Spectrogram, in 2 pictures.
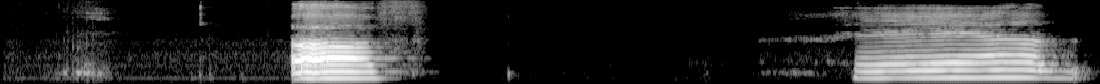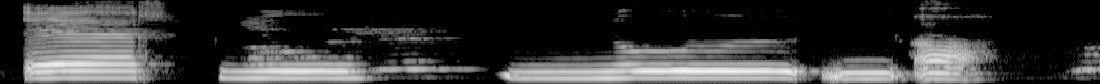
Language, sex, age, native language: Icelandic, male, 6, Icelandic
